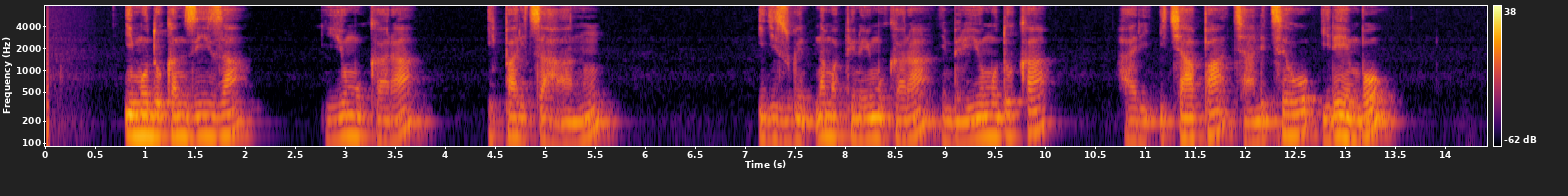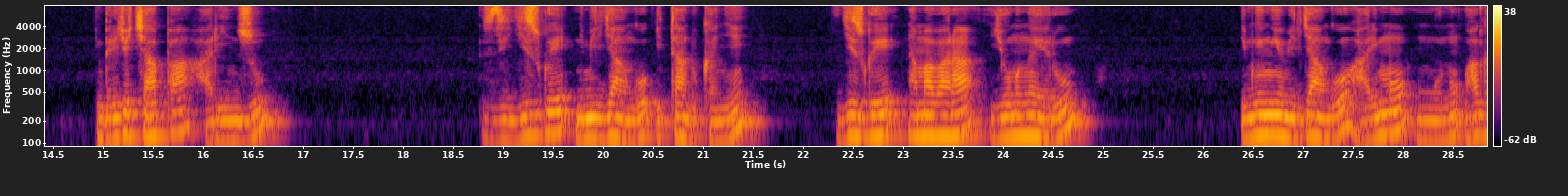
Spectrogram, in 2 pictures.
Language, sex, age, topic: Kinyarwanda, male, 18-24, government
